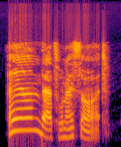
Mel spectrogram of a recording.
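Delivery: ordinary delivery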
